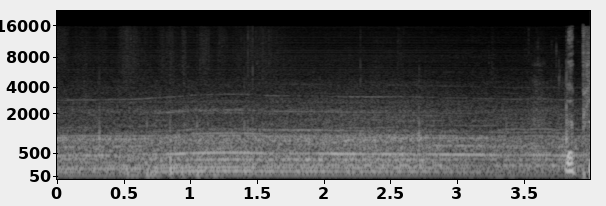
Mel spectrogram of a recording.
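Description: Challenger MT765B tractor's diesel engine running steadily under load while pulling an eight-furrow plough, with a slight rise in its pitch about a second in.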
